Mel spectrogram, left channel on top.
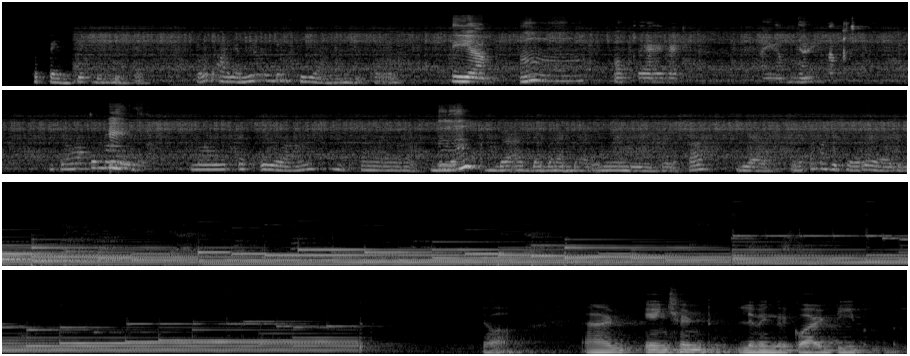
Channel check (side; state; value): both; different; correlation 0.00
